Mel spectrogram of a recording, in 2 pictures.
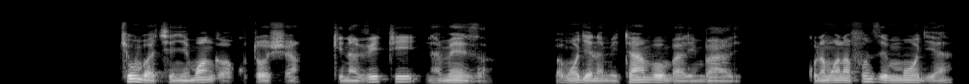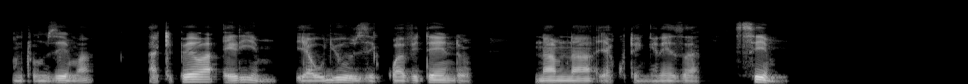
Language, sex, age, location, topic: Swahili, male, 36-49, Dar es Salaam, education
